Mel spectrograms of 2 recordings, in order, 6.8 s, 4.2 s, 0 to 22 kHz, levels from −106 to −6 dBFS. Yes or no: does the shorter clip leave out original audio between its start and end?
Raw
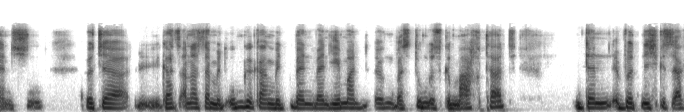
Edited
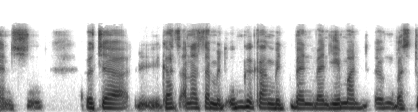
no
